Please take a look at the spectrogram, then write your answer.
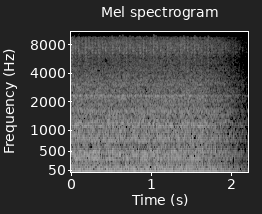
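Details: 2007 Honda Element after throttle body cleaning, which fixed surging, rough idle and stalling: petrol engine idles at a steady, even pace with no surging, dips or stumbling.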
